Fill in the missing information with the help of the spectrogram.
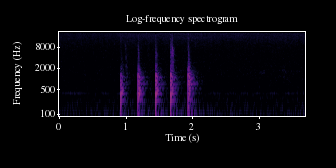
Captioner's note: knocking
